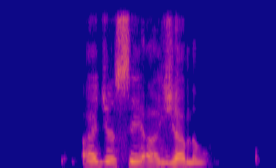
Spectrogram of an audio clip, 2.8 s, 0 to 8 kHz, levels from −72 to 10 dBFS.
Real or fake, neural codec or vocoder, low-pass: fake; codec, 16 kHz, 2 kbps, X-Codec, HuBERT features, trained on general audio; 7.2 kHz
